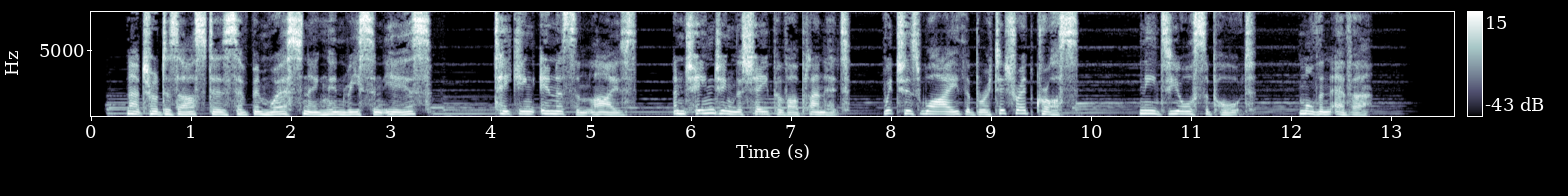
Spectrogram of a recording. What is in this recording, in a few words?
commercial british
